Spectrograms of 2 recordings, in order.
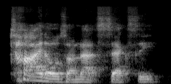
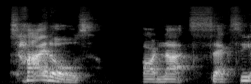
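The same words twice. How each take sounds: First: It is said at a normal pace. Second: It is said slowly and deliberately.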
